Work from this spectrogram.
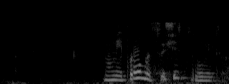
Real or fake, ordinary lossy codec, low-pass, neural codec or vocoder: fake; none; 7.2 kHz; codec, 24 kHz, 1.5 kbps, HILCodec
